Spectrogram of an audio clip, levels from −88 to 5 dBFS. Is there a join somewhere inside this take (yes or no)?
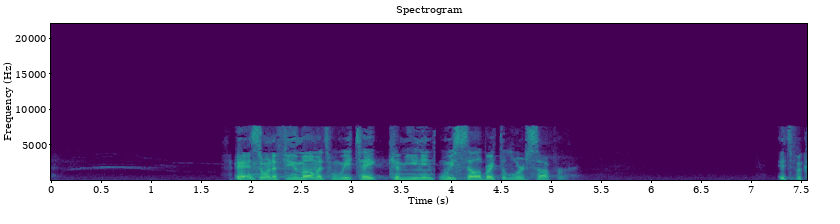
yes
